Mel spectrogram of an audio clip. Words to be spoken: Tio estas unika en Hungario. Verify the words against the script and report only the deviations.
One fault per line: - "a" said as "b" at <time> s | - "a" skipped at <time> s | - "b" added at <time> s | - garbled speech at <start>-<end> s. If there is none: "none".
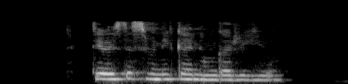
none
